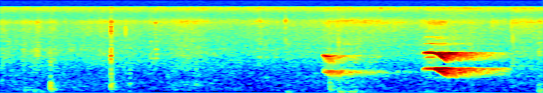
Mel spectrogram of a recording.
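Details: Deer calling in the Pilibhit Tiger Reserve forest: two clear tonal calls near the end, a shorter one followed by a louder one that starts sharply and drawls on a falling note. Earlier, only soft ticks over a quiet background.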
